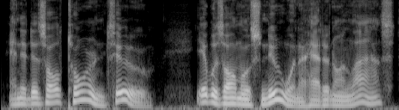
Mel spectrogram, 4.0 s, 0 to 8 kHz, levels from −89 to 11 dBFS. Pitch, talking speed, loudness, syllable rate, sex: 115 Hz, 240 wpm, -17 LUFS, 5.0 syllables/s, male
